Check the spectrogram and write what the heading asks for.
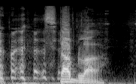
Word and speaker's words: tabla: But for people who don't know that much about Indian music, they're mesmerized by our percussion instrument, which is tabla. And I didn't pronounce that right, did I? – Tabla? I think you did.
